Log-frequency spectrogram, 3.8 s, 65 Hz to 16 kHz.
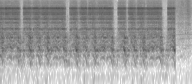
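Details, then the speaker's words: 1984 Mercedes 300SD turbo diesel five-cylinder, first start in years on jump pack, cranks slowly with uneven dips and stops after 3.5 seconds without firing; diesel reaches all five injectors but cranking speed too low, needs 200–300 rpm more. "all right so car's just not turning over fast enough we've managed to get diesel to all five injectors"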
